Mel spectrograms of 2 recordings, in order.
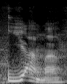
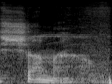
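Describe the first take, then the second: First: It is said with a Chilean accent. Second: It is said with an Argentine accent. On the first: "Un chileno va a decir llama" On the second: "un argentino dice llama"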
